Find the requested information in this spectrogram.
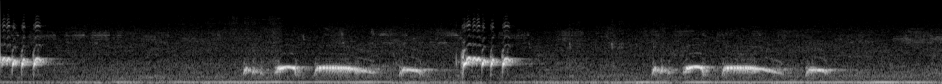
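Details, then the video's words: Local zebra dove song used as a lure to prompt lazy birds to sing: soft, low cooing notes in short spaced groups, with a brief stuttered higher call, over a low background hum. "SUARA Pancingan Burung Perkutut LOKAL - AjIb Buat Yang Malas Mangguung.."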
